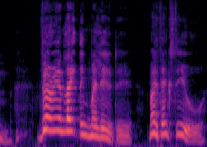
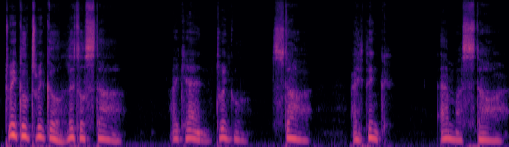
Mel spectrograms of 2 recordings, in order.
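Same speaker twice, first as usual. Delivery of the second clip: soft whispered sleepy mumble, slowing at the end; sleep mumbling; 3 dB quieter, slower than usual. Acted. Duke mumbling in his sleep about becoming a star, soft and whispered. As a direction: murmur it half asleep. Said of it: "He began to mumble in his sleep".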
